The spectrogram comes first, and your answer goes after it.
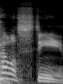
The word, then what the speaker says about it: Palestine: It's Palestine. That's what I thought. And the old man just went along with the reporter's mispronunciation.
